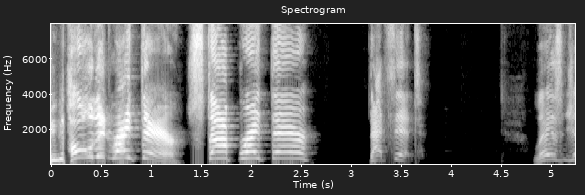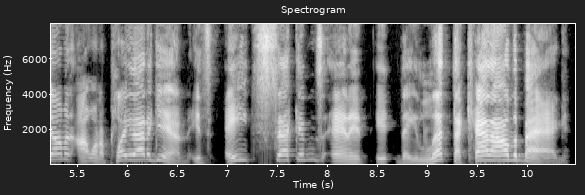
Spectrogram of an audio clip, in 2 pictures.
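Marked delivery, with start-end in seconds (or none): 0.0-2.6 very loud, shrill, high-pitched yell. Stopping a clip to replay it for the audience, yelling. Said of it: "I'm sorry for yelling at you guys".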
